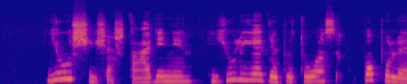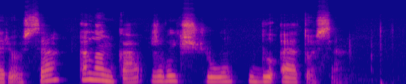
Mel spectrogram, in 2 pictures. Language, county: Lithuanian, Panevėžys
